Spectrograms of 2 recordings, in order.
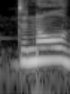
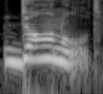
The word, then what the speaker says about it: Donal: Not Donald, mind you. There's no D at the end, so it's pronounced Donal. That's the way you're supposed to spell it, which is to say that's the way the Irish spell it.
